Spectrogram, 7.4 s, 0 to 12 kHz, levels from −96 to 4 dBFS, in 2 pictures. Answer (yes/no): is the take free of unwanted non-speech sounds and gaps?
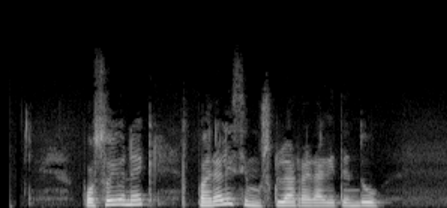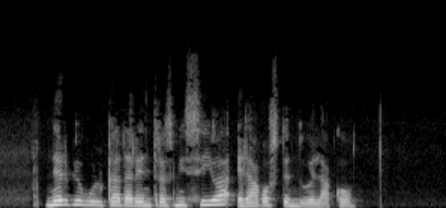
yes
